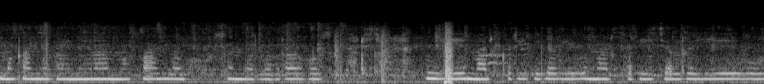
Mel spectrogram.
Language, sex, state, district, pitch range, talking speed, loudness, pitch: Hindi, female, Bihar, Bhagalpur, 245-255 Hz, 210 wpm, -20 LUFS, 250 Hz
